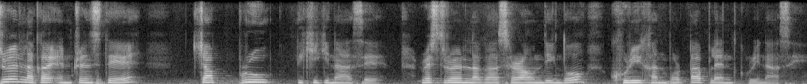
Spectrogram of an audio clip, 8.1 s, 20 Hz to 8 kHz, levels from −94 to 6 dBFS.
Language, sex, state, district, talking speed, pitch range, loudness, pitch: Nagamese, male, Nagaland, Kohima, 120 wpm, 165-195 Hz, -18 LUFS, 175 Hz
